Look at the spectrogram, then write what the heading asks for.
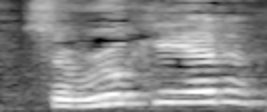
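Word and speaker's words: Tsarukyan: Sarukian, the T is silent, versus Dan Hooker.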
